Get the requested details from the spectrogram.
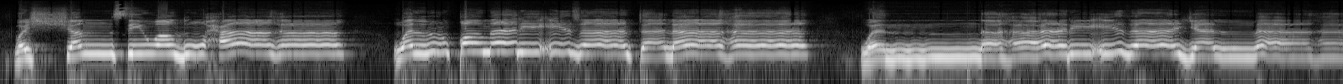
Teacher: nada yang pertama naik, nada yang kedua miring, Nada yang ketiga turun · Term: irama Hijaz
